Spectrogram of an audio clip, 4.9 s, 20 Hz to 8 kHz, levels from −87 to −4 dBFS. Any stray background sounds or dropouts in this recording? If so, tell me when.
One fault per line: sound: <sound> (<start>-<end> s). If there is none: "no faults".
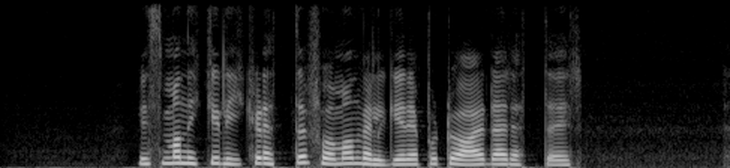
no faults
